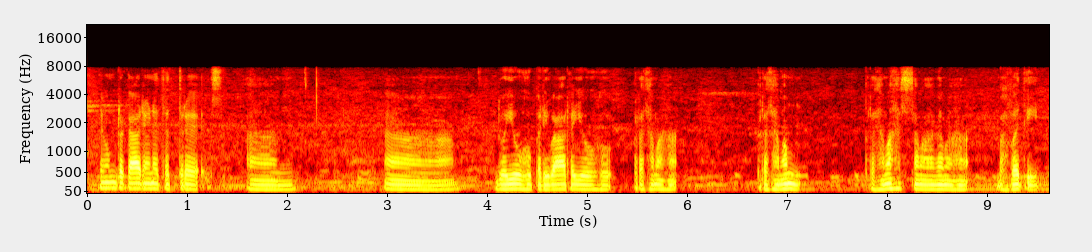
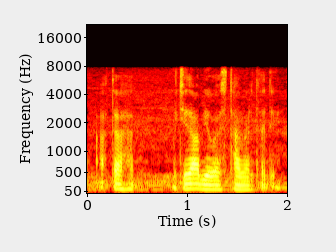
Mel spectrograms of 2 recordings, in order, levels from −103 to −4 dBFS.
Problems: none marked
